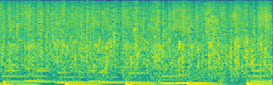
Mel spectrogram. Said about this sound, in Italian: Applausi.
